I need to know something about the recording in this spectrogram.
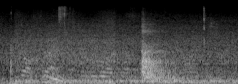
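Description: Faint voices over a steady low hum, with one sharp knock about one and a half seconds in.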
